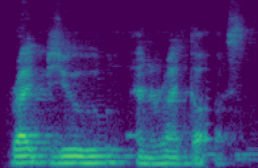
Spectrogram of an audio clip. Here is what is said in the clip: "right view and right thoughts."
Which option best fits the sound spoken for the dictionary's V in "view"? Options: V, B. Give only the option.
B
